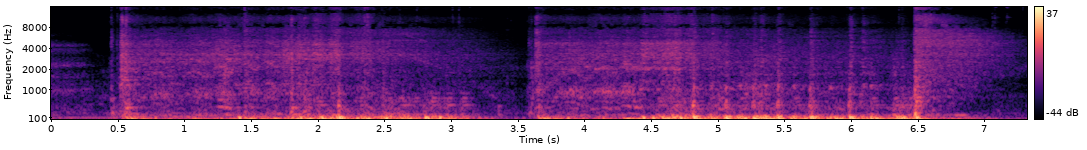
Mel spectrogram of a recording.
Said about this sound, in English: try to start the engine again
